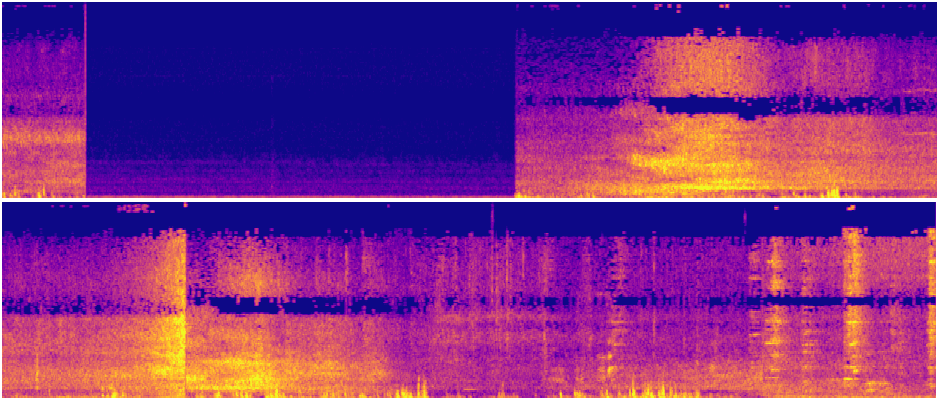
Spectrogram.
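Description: Wind buffeting a phone microphone beside a road, with traffic passing. Early on there is a few-second quieter stretch of a steady low hum. The wind noise starts suddenly about six seconds in and stays loud, with gusts and knocks.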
